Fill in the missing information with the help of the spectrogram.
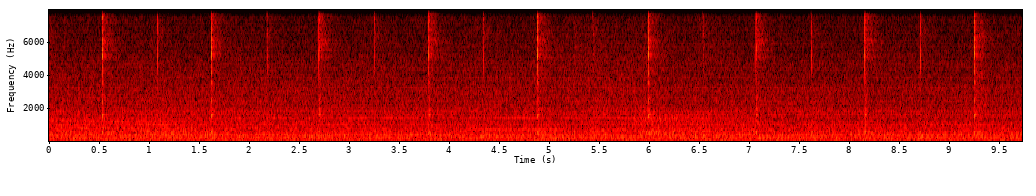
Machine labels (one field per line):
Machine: valve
